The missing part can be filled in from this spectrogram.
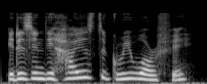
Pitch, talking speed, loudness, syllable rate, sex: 255 Hz, 200 wpm, -15 LUFS, 5.6 syllables/s, female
